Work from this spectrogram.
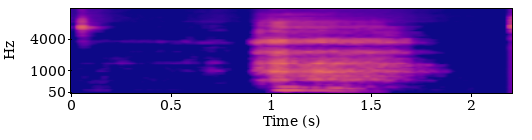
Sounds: Sigh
